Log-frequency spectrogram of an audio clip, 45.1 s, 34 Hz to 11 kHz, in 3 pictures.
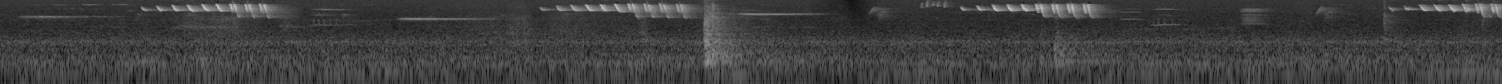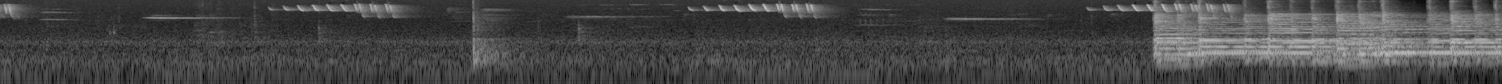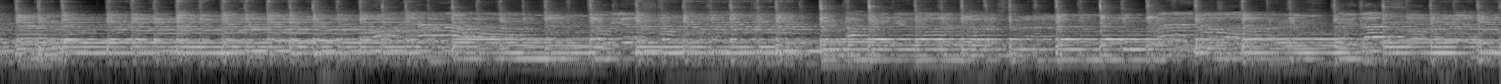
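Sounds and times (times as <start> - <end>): bird trilling: 0.2 - 19.8, 20.6 - 28.5
knock: 7.0 - 7.4, 19.8 - 20.2
electric guitar strumming chords: 26.6 - 45.0.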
